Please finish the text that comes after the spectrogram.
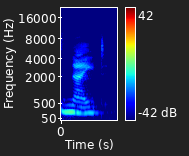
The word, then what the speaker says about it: knight: tighten sight write night knen has a silent k so this word is also night this night means the opposite of day this Knight is somebody who rode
